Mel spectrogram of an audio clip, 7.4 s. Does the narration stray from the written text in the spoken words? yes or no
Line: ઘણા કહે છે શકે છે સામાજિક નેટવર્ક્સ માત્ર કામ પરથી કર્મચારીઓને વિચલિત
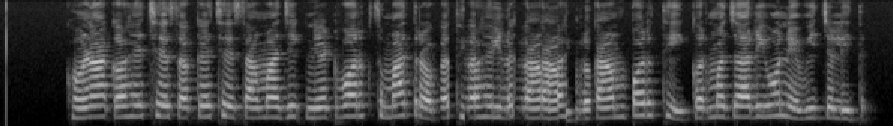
yes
